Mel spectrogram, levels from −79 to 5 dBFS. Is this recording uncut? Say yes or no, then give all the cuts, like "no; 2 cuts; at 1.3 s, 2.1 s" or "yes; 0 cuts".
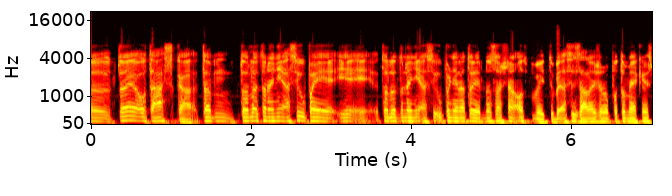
yes; 0 cuts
